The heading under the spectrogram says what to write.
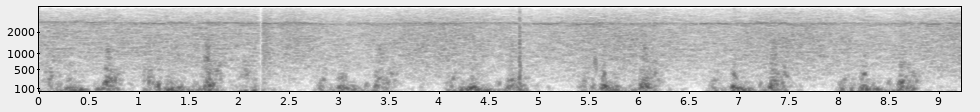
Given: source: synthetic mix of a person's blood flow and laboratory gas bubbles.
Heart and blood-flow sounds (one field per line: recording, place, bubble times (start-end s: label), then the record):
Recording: Doppler ultrasound of blood flow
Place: precordium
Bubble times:
4.78-4.87 s: bubbles
5.54-5.59 s: bubbles
From the record:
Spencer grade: 1 (occasional bubble signal discernible with the cardiac motion signal, with majority of cardiac periods free of bubbles)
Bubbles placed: anywhere in the cardiac cycle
